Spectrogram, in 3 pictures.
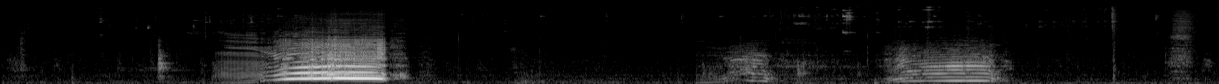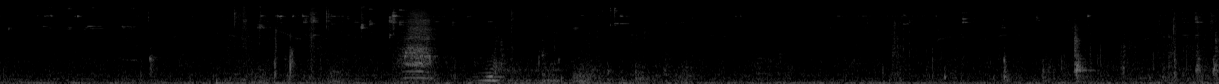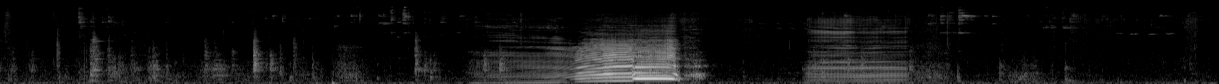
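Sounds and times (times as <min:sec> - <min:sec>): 
cows: 0:01.2 - 0:04.3, 0:07.0 - 0:10.4, 0:11.6 - 0:12.3, 0:14.6 - 0:19.2, 0:20.5 - 0:36.5.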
